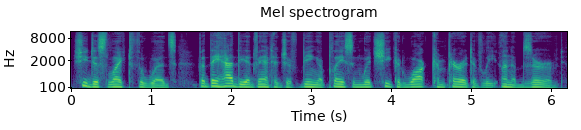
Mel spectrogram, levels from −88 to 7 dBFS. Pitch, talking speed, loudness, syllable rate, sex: 125 Hz, 195 wpm, -18 LUFS, 5.9 syllables/s, male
